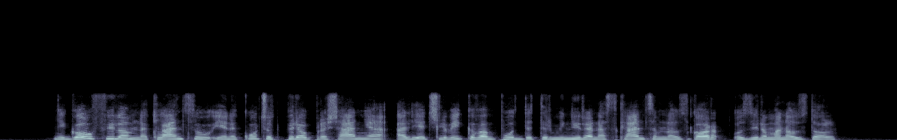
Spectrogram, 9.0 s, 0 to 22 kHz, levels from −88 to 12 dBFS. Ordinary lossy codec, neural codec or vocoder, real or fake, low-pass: MP3, 96 kbps; codec, 16 kHz, 8 kbps, FreqCodec, smaller model; fake; 7.2 kHz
